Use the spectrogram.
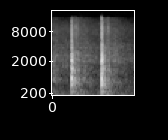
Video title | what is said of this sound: Cek Kualitas Body Honda PCX160 - #tmcblog | bagian daerah yang agak kopong dia kencang mungkin agak kopong dalam Nya sehingga di kenceng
